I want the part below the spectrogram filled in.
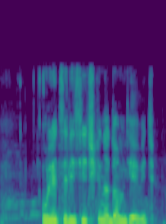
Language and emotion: Russian, positive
